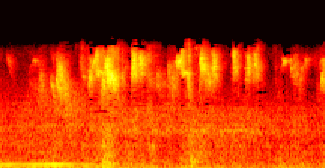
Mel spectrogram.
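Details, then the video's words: Breakfast at a window feeder where sparrows are fed throughout the year; dense, continuous twittering chirps, a steady low tone early on. "Воробьи в кормушке - Завтрак"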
